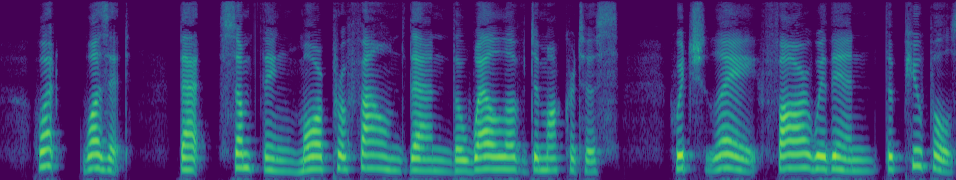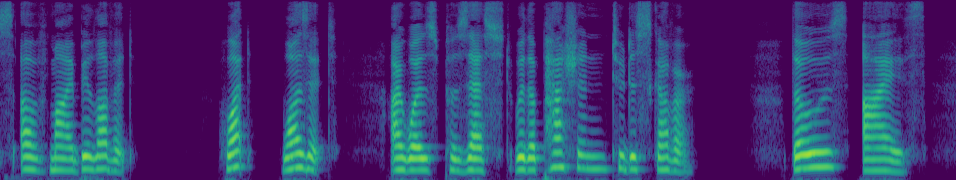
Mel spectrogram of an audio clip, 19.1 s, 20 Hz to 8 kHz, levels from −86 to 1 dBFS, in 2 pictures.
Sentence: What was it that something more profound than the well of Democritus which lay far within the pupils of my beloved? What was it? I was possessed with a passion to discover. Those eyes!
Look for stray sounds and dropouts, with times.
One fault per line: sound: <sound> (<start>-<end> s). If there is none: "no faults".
no faults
